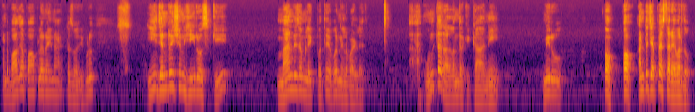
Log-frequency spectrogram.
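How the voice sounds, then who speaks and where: A man who works as a mimicry artist and actor, answering interview questions in a lively way and mixing English phrases into his talk. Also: fairly high pitch, normal speed, pauses often. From a village. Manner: animated, mixes English into his speech.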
